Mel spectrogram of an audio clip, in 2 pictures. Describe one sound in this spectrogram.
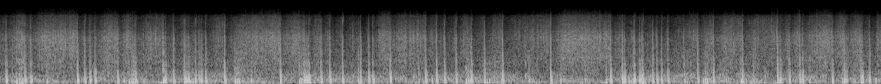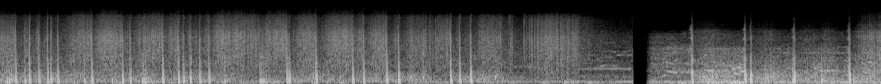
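Fireworks crackle and pop rapidly overhead.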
